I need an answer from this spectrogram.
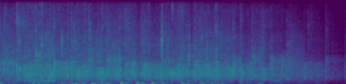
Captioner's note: people clapping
